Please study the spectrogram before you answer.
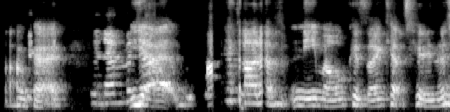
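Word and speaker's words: mnemo: it yeah they said i think they're a nemo in the book i mean in the audiobook yeah they're they're spelled like m-n-e-m-o so i was like okay yeah i thought of nemo because i kept hearing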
